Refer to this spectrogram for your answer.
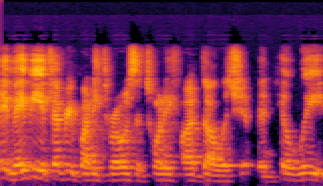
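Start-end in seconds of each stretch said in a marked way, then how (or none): none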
